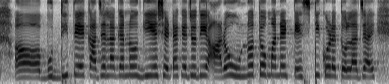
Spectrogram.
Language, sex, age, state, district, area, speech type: Bengali, female, 18-30, West Bengal, Purulia, rural, spontaneous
